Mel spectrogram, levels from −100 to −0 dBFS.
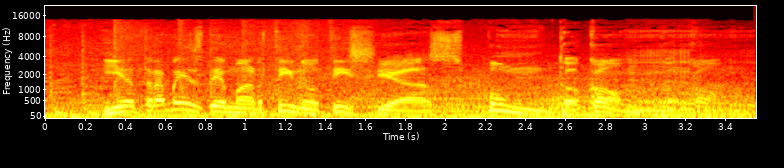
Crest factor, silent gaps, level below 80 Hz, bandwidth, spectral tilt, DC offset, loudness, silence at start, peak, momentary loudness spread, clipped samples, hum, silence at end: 16 dB; none; -26 dBFS; 14.5 kHz; -5 dB/octave; under 0.1%; -18 LUFS; 0 s; -2 dBFS; 3 LU; under 0.1%; none; 0 s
